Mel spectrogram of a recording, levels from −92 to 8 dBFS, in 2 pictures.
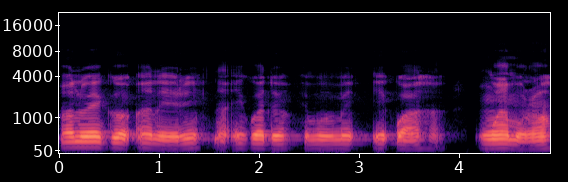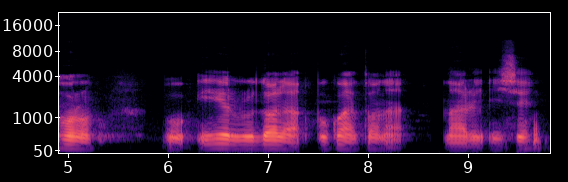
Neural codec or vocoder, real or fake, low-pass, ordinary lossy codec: none; real; 10.8 kHz; none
